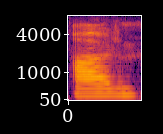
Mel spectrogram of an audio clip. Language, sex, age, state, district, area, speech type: Bengali, female, 18-30, West Bengal, Darjeeling, urban, spontaneous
